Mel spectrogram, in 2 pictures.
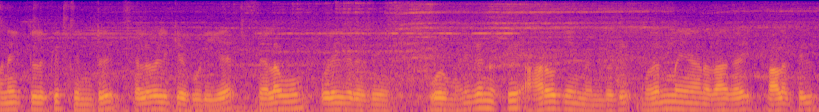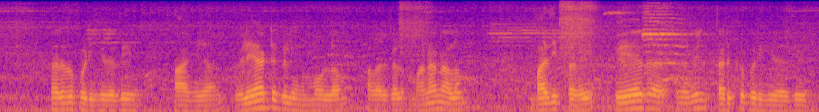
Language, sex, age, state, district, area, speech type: Tamil, male, 30-45, Tamil Nadu, Ariyalur, rural, spontaneous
